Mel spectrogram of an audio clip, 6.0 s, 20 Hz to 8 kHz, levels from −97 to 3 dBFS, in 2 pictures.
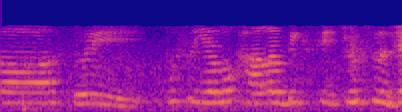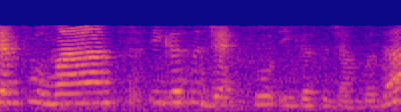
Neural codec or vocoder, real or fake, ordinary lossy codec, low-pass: none; real; AAC, 16 kbps; 7.2 kHz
